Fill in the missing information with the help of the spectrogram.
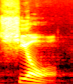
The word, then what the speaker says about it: Sheol: The first word is the word, it looks like Sheol, and that's almost how you pronounce it, Sheol in Hebrew.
